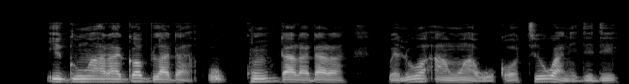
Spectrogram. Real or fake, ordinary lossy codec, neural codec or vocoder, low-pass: fake; none; vocoder, 44.1 kHz, 80 mel bands, Vocos; 7.2 kHz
